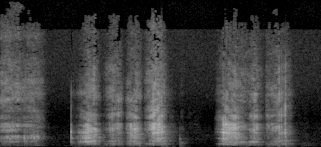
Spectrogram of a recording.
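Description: The tips of two thin wooden sticks rub and scratch across the grain of a large, flat, solid wooden chopping board. The result is a series of short, dry, raspy scraping strokes separated by brief pauses, with a bright midrange texture and almost no low end.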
